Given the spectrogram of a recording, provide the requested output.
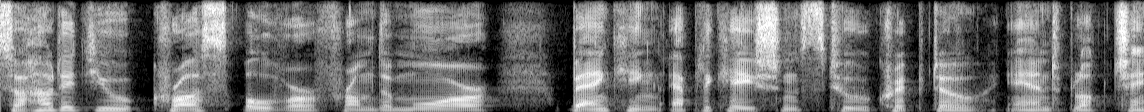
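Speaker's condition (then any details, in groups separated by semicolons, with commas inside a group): No condition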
